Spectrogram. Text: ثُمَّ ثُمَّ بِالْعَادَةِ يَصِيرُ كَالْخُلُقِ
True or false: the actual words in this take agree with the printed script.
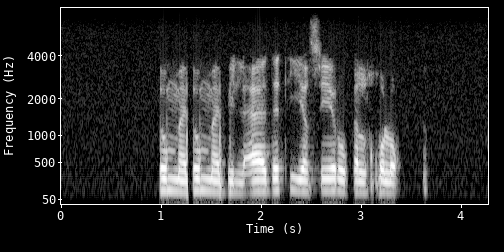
true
